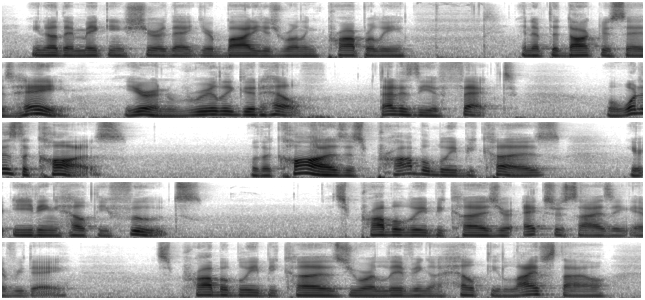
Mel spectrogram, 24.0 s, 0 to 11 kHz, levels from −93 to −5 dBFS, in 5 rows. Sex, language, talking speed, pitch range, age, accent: male, English, 140 wpm, 105-130 Hz, 20-39, American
